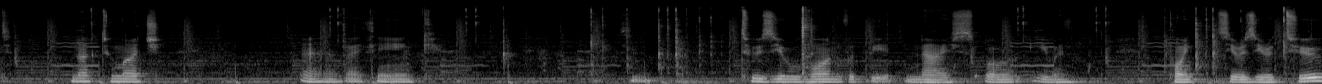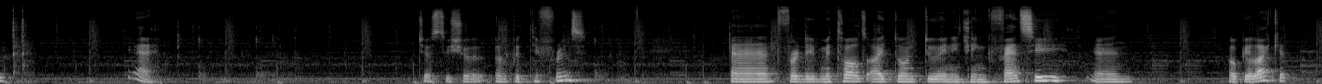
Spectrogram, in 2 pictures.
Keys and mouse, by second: 6.7 KP_0, 10.2 click, 12.1 KP_0, 23.1 shift+drag, 26.0 z.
